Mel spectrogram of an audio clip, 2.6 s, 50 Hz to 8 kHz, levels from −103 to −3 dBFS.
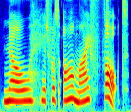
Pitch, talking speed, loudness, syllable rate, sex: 270 Hz, 135 wpm, -16 LUFS, 2.7 syllables/s, female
